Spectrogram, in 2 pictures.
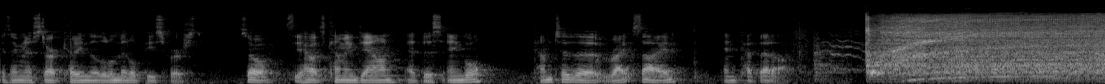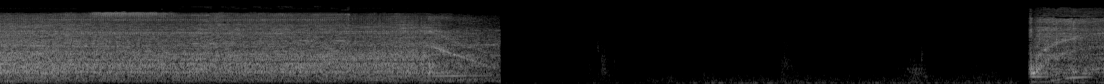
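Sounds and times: miter saw cutting wood: 0:08.6 - 0:16.1, 0:21.3 - 0:22.0.

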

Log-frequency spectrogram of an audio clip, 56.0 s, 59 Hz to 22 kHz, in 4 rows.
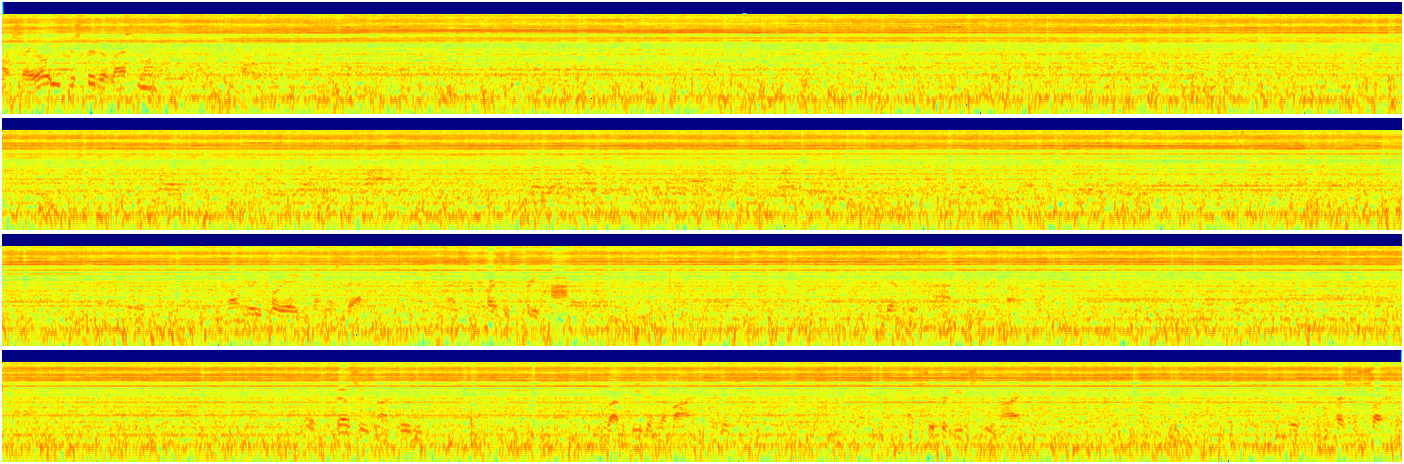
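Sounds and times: compressor humming: 0:00.0 - 0:56.0
condenser fan blowing air: 0:00.0 - 0:56.0.

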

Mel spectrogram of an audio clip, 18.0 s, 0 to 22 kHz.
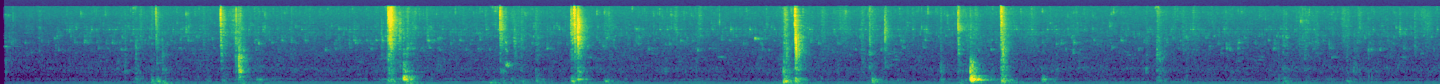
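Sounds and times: cat paws thumping on wall: 0:09.8 - 0:10.1.

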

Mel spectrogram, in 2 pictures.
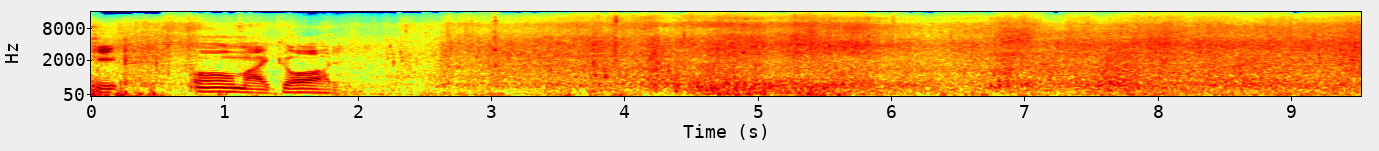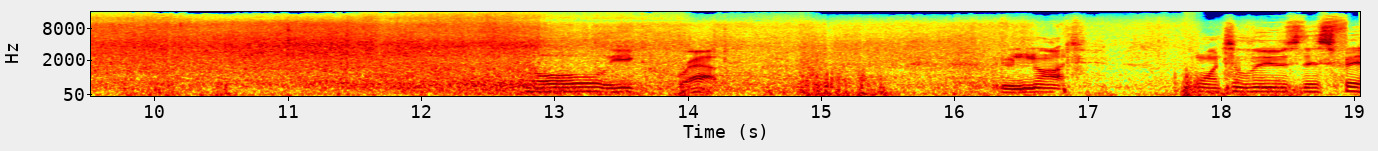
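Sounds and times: surf breaking over rocks: 0:00.0 - 0:16.9
wind buffeting microphone: 0:00.0 - 0:19.0.

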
